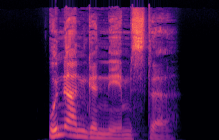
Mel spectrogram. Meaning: inflection of unangenehm: 1. strong/mixed nominative/accusative feminine singular superlative degree 2. strong nominative/accusative plural superlative degree
- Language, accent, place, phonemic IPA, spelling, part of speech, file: German, Germany, Berlin, /ˈʊnʔanɡəˌneːmstə/, unangenehmste, adjective, De-unangenehmste.ogg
